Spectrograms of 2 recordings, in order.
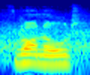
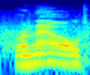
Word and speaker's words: Ronald: We were told say it like Ronaldo without the O.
